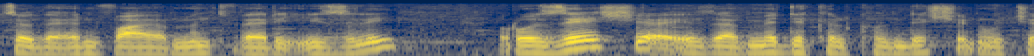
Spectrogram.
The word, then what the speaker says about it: rosacea: What is the difference between sensitive skin skin and rosacea in terms of symptoms? Did I pronounce that right?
